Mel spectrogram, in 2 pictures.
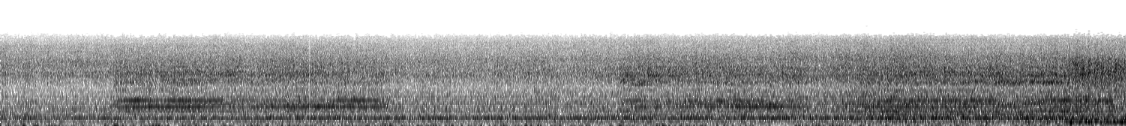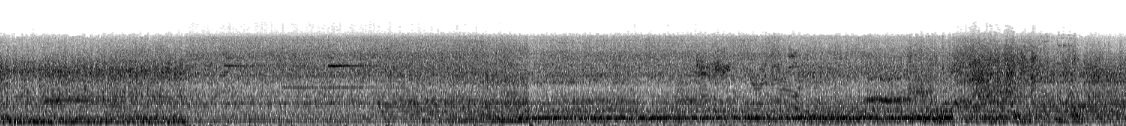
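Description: Steam locomotive running at speed, its whistle sounding a series of long blasts, each a chord of several steady notes, over the rushing noise of the train. Near the end a louder, harsher burst of noise rises over it.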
